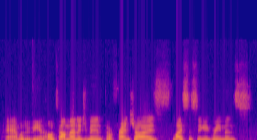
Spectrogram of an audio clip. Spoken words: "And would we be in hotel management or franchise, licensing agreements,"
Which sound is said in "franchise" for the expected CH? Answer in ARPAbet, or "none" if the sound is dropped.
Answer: CH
